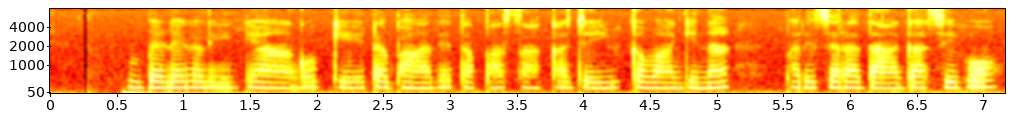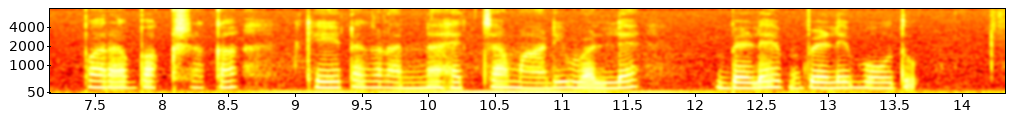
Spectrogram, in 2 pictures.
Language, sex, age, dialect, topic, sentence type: Kannada, female, 18-24, Dharwad Kannada, agriculture, statement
